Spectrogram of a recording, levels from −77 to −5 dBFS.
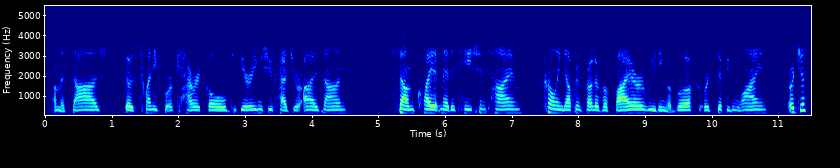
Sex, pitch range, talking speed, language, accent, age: female, 170-245 Hz, 155 wpm, English, American, 50-69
